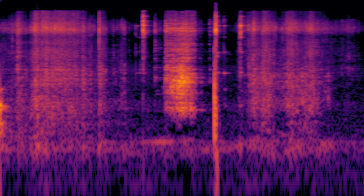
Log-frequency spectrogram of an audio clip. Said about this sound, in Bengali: চালটা আমি ধুয়ে নেব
